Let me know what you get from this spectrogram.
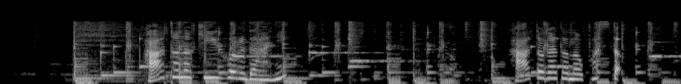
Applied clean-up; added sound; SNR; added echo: classical method spectral subtraction.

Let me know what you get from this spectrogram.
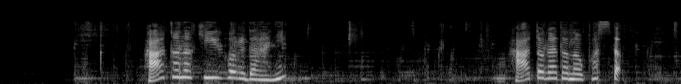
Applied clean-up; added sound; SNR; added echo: neural separator model SepFormer DNS4.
